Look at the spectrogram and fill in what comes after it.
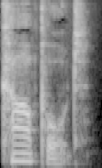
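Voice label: "carport", English, British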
